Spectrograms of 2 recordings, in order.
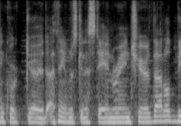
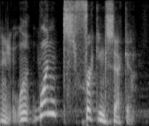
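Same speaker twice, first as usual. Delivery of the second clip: curt, forceful and aggressive; 7 semitones higher than usual. Asking the game master to wait while checking something: aggressive. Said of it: "That was so aggressive".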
